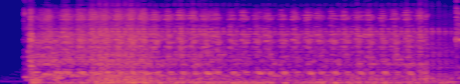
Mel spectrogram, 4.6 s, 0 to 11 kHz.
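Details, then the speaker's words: 1981 Datsun 720 in neutral with a new starter and positive battery cable, before both coils were replaced: brisk cranking at about four beats a second, slightly uneven. A touch lopey cranking; the gauge also reads no oil pressure. "It's a touch lopey, but I'm going to take that right now."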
